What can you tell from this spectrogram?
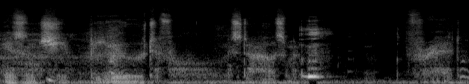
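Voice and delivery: menacing whisper. Acted. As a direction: purr it softly over the victim. Villain presents wife menacingly.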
